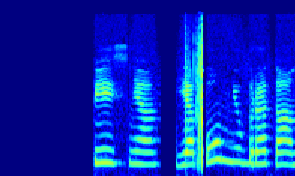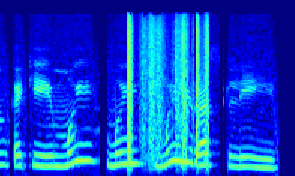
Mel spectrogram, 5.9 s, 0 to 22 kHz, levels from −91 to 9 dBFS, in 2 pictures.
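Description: The speech was likely requantized to very few bits without dither, which fits 9-bit rounding. Grainy distortion follows the sound throughout, roughly 30 dB below the speech. From 4.22 to 5.04 s, cable scratch noise, likely from a worn cable or connector being moved, adds dense, uneven scratching that sits louder than the speech itself.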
